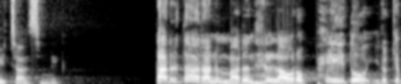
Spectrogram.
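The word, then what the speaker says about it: πείθω: 번 반복해서 나오고 있지 않습니까 빠르다라는 말은 헬라어로 페이도 이렇게 발음을 하는데 여러분이 페도라는 말은 두 가지 의미가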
